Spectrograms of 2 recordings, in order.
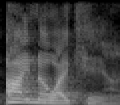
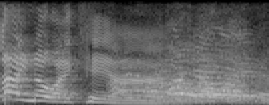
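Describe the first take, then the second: First: It is said a bit louder. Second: It is said very loudly.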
